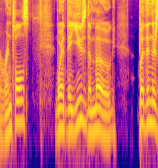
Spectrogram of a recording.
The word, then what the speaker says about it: Moog: Is that how you pronounce it? Moog or Moog?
